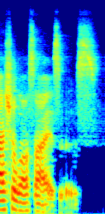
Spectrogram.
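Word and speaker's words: fasciolopsiasis: It's called fasciolobiasis, which No. honestly is worse. Fasciolopsi. Okay, Fasciolociasis. PS is fasciolociasis. the yeah, Oh the my P and PS is silent.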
